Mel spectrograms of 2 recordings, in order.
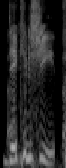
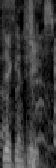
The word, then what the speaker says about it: Dickensheets: D-I-C-K-E-N-S-H-E-E-T-S. Dick and Sheets. – Dick and Sheets.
